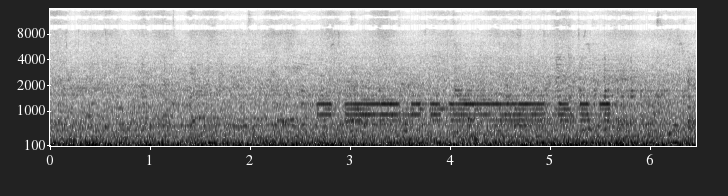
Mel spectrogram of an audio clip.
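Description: Street parade noise: voices in the crowd over a steady low vehicle rumble as a car rolls slowly past. A steady sound made of several held tones comes in about halfway through and lasts roughly three seconds.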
